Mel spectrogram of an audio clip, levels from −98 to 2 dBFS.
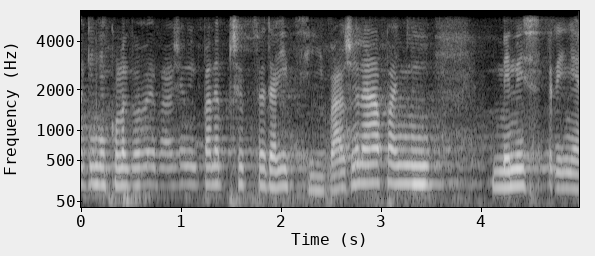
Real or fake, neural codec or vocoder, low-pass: fake; codec, 16 kHz in and 24 kHz out, 2.2 kbps, FireRedTTS-2 codec; 5.4 kHz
